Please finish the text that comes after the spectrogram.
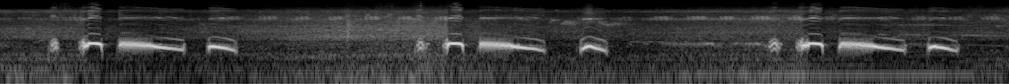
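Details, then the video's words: Spotted dove cooing for luring wild birds to a decoy: three evenly spaced phrases, each a quick pair of short coos, a long downward-gliding croo and a brief falling note, with a thin steady buzz in the background. "Chim cu gáy gọi hay kích bổi nhanh nổi"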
